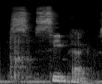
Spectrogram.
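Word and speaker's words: Cepek: cool cars so so Bart C pack yes that's how you say the last name I always never know how to say it right but CEP EK yeah yes eat see pecks yeah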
